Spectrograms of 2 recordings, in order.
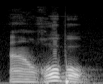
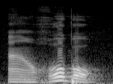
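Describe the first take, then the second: The two takes are said the same way.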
